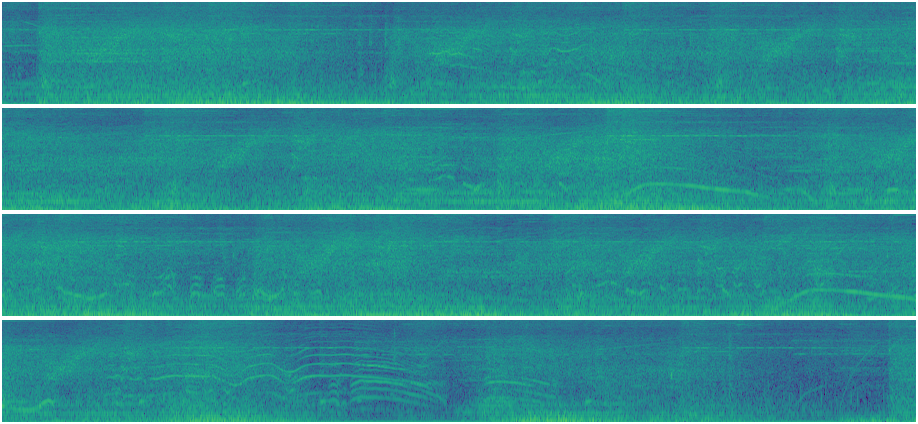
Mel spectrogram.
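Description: Magic spells shimmer and burst with bright whooshing chimes.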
